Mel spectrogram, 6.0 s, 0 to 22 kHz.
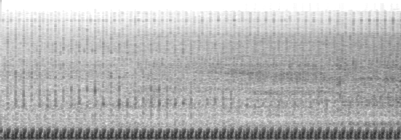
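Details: Honda V-twin Magna 250 (MC29), 17,810 km, with drag pipes: loud, deep, even loping idle through open pipes, a steady beat with no knocking or rattles; normal idle, engine healthy.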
